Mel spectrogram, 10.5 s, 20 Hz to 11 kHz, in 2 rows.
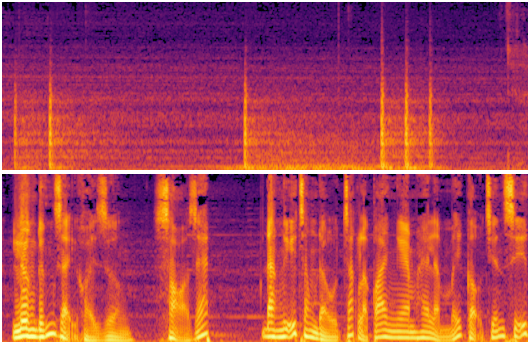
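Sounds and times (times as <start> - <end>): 
low steady background: 0.0 - 10.5
knocking on a door at night: 0.1 - 0.8, 2.4 - 3.1, 3.7 - 4.6
speech: 5.4 - 10.5.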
